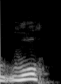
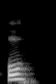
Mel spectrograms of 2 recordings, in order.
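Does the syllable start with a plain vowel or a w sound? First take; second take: w sound; plain vowel. First: The syllable begins with a w sound. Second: The syllable is a plain vowel o. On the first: This is the old pronunciation. "les anciens qui ont prononcé celui-là, alors, c'était comme wo" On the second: This is the modern pronunciation. "Mais aujourd'hui, on prononce o"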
